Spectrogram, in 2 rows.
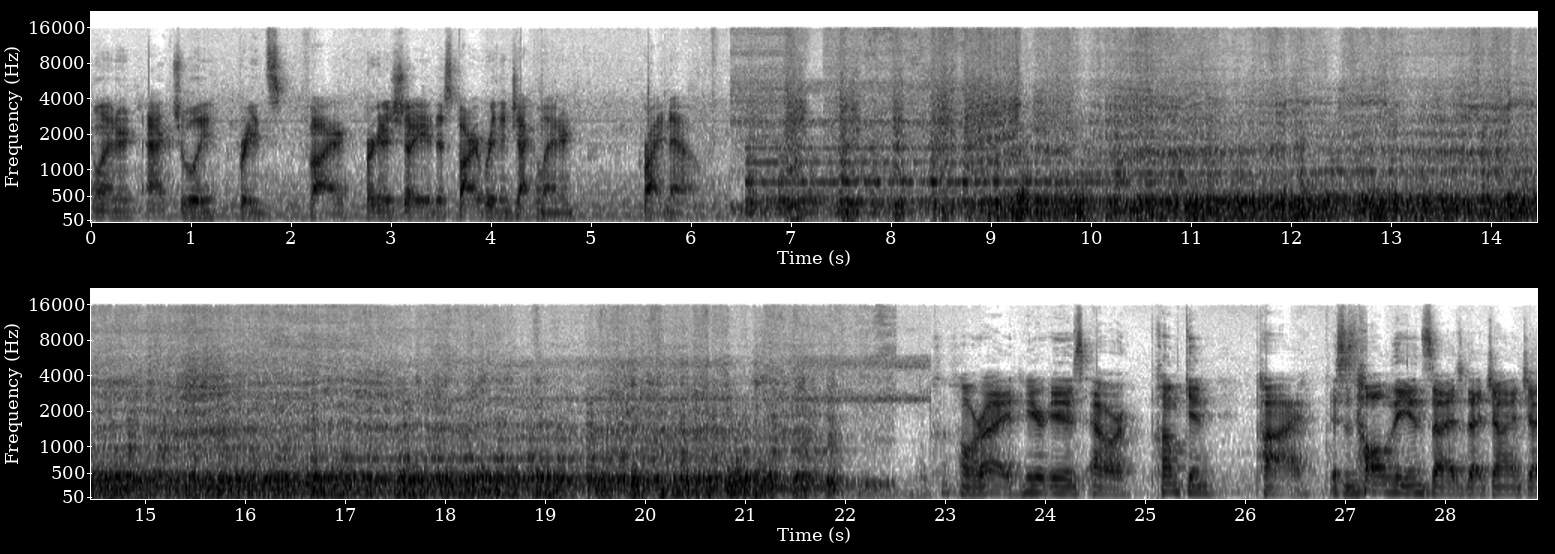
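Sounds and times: flame jet roaring: 6.4s - 22.8s
faint steady tones: 6.4s - 22.9s.

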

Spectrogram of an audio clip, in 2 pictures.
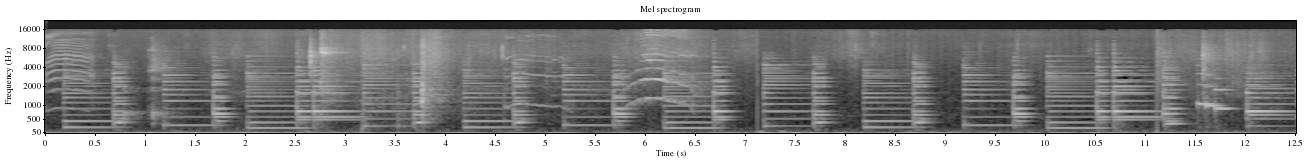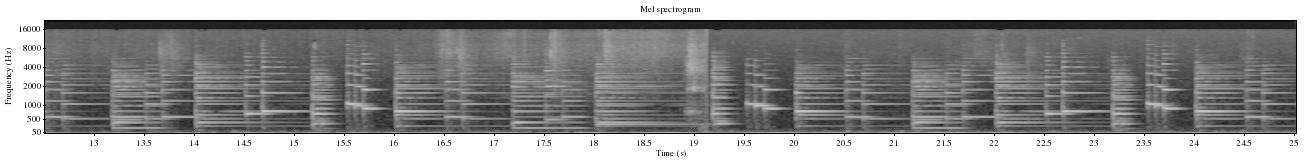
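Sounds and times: gentle solo piano melody: 0.0s - 25.0s.

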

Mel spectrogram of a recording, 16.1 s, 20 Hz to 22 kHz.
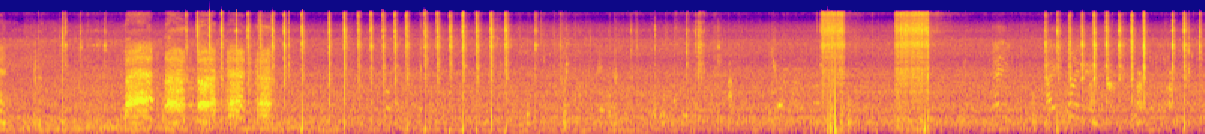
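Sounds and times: sharp metallic clamp clicks: 2.4s - 6.9s, 13.9s - 16.0s.

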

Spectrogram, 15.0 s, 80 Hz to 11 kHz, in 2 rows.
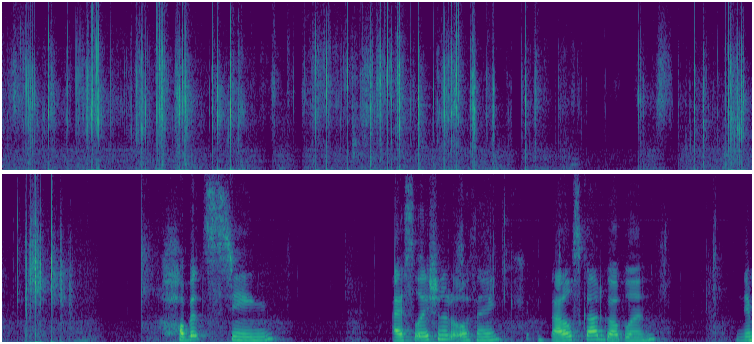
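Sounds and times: foil wrapper ripping and crinkling: 0.0s - 8.2s.

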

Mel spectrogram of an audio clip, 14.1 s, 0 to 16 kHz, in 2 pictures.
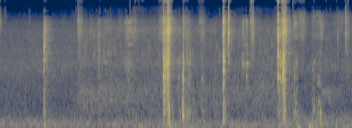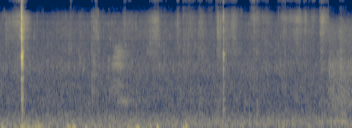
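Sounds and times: metal spade digging into soil: 2.4s - 6.5s, 7.4s - 7.7s.

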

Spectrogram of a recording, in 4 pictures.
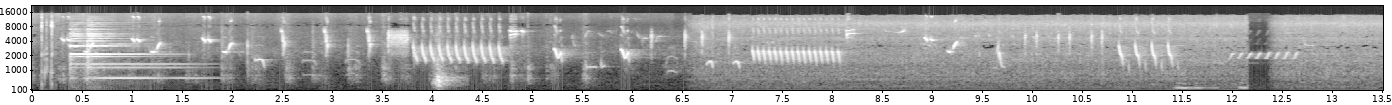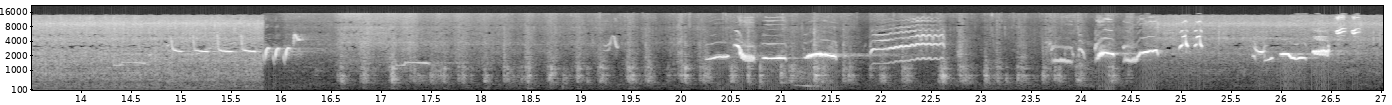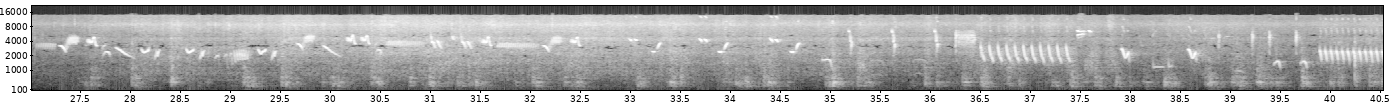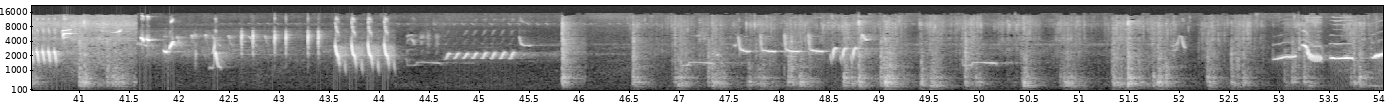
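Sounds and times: steady high hiss: 0.0s - 2.1s, 6.7s - 18.6s, 23.7s - 41.6s
small birds chirping: 0.0s - 54.0s
spoon stirring in steel pan: 16.6s - 25.4s, 27.0s - 41.6s, 46.5s - 54.0s.

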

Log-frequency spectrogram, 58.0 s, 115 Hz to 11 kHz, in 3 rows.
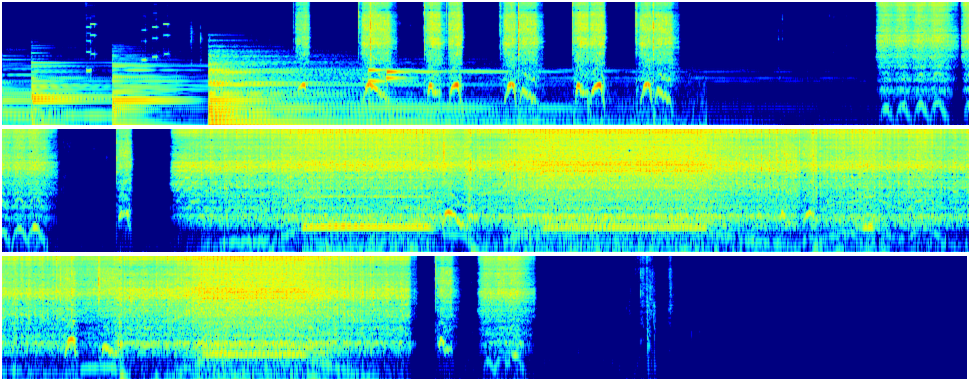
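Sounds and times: electric motor whirring and whining: 5.8s - 6.2s, 7.1s - 9.2s, 10.0s - 10.8s, 11.4s - 12.1s, 12.7s - 13.6s, 17.5s - 20.4s, 22.7s - 49.4s.

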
